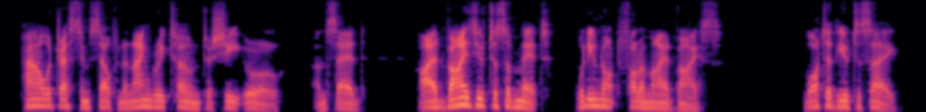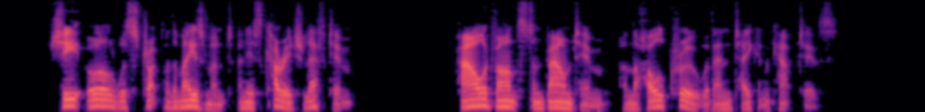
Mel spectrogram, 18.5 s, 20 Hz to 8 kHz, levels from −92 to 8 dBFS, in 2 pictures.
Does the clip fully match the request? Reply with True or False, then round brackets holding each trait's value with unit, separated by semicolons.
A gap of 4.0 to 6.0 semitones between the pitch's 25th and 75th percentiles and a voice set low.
True (4.4 semitones; 110 Hz)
